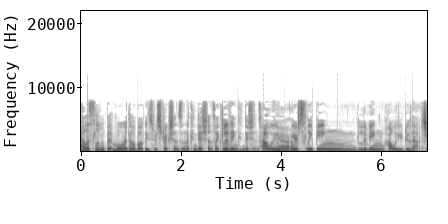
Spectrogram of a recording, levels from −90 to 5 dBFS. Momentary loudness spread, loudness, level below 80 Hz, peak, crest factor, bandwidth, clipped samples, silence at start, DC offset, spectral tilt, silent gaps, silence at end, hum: 5 LU; -32 LUFS; -64 dBFS; -14 dBFS; 16 dB; 8.4 kHz; under 0.1%; 0 s; 0.2%; -4.5 dB/octave; none; 0 s; none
